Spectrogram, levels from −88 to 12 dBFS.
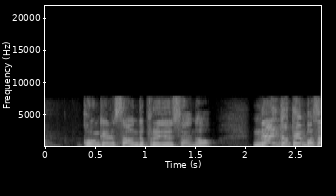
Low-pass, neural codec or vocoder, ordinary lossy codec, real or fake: none; none; none; real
